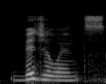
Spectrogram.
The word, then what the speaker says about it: vigilance: Contestant, your word is vigilance. This word has 2 correct pronunciations. Vigilance, vigilance. Vigilance.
